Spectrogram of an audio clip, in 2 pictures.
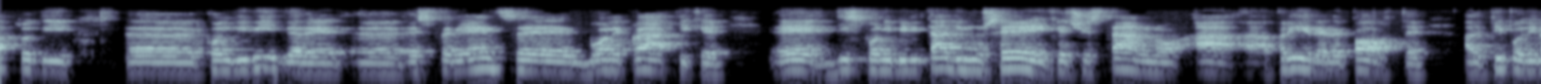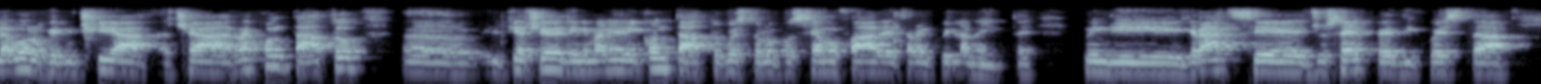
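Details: Adult male speaker; normal speech.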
